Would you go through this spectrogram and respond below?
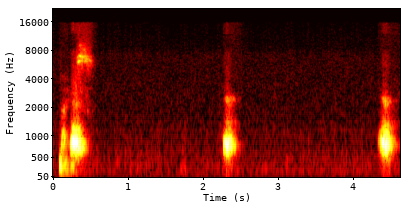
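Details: Cavalier King Charles Spaniel puppies, Blenheim litter of six, two girls and four boys, in a home puppy pen; a brief squeaky yelp opens, followed by two lone short yips about two seconds apart amid silence.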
